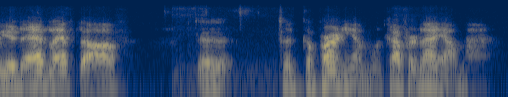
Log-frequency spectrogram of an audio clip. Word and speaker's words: Capernaum: Kaparan, Capernaum. See, ah sounds Capernaum. So there are your three syllables.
